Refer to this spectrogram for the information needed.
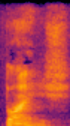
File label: "panZ", Romani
